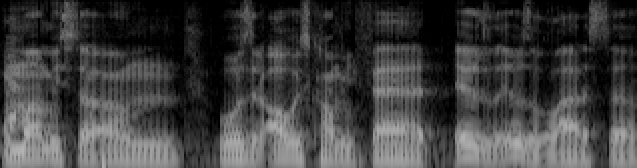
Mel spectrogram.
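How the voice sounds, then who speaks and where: His intonation is fairly even. This man speaks in a medium pitch. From US South, rural Georgia. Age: 20s. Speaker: social media content creator. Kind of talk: casual chat.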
